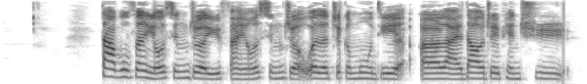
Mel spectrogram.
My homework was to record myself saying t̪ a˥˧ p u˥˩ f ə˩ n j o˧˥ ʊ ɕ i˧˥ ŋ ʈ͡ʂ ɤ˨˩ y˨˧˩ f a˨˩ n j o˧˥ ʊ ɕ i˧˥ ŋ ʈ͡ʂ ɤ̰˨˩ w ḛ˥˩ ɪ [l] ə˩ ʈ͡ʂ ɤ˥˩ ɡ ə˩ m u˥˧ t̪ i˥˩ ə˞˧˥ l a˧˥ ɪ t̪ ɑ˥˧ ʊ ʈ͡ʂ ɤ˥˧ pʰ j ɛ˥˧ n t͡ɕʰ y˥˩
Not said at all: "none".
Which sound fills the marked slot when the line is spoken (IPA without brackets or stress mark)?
l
